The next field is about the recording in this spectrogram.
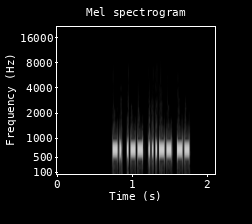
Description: Morse code, heard as a keyed tone, about 52 wpm, 700 Hz. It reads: NW3M
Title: USA Call Signs - 4 Characters - 6x Character Spacing - 50wpm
